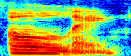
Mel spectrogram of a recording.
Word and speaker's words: Olalea: Well, for the most part, it's Olalea. I have one judge who knows how to pronounce my last name so well. Olalea. She's the American way, but she, African names, you have to break it down with every consonant, like O-L-A-L-E.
